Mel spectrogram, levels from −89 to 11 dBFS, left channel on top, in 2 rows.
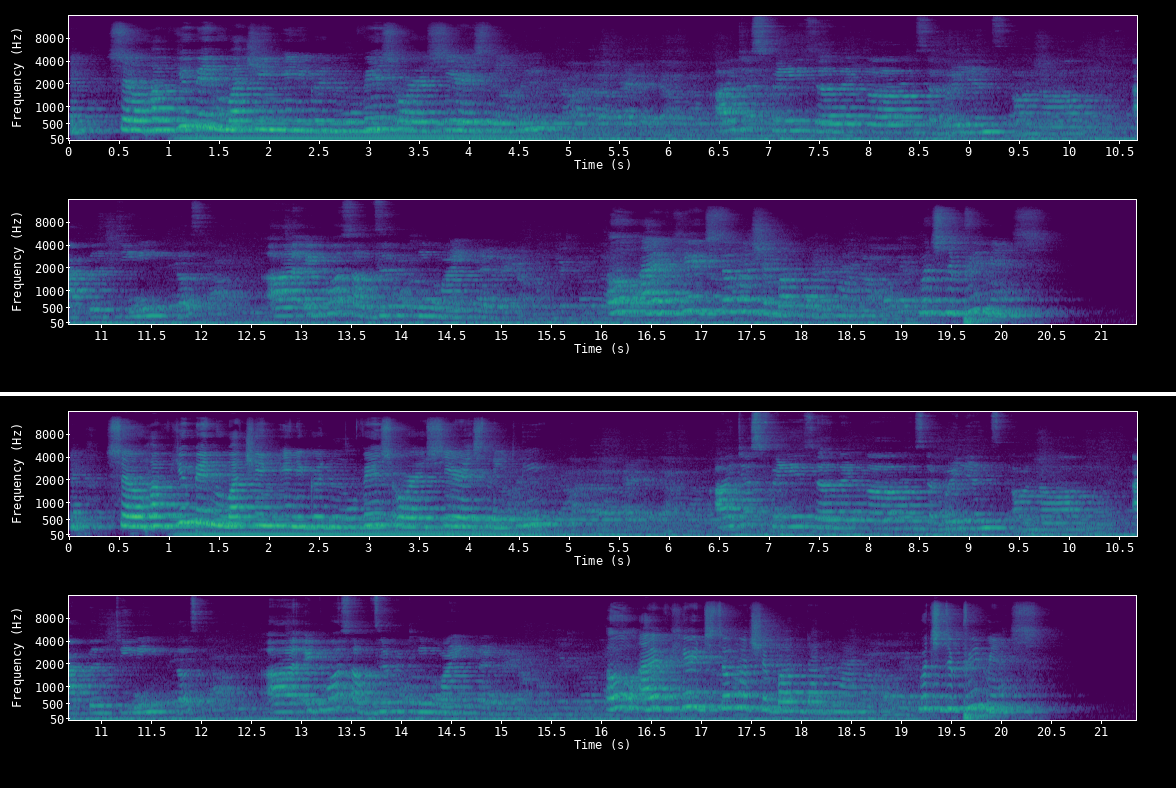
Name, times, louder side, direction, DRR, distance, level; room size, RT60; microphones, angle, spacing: voice 1, 0.0-4.8 16.0-18.7 19.2-20.3, right 3 dB, 75° right, 2 dB, 0.6 m, -31 dB
sound 1, 1.0-10.9 11.4-11.5 12.2-12.5, equal, 25° left, 0.5 m, -44 dB
sound 2, 3.7-19.3, equal, 65° left, 1.5 m, -45 dB
voice 2, 6.5-10.1 10.6-11.9 12.6-15.2, right 1 dB, 25° right, -2 dB, 0.4 m, -38 dB
4.3 x 4.0 x 2.2 m, 1.3 s
head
